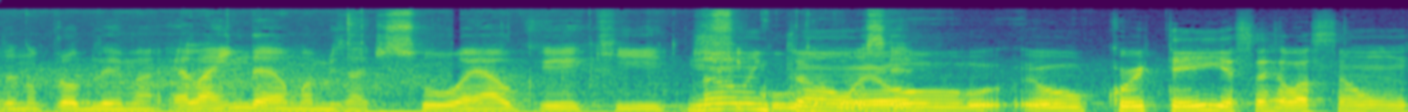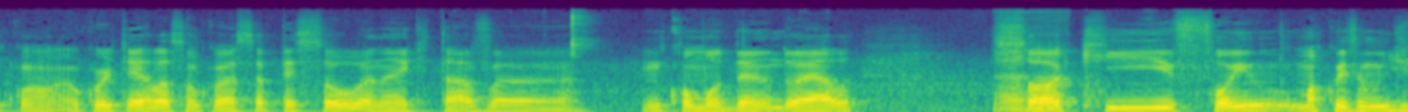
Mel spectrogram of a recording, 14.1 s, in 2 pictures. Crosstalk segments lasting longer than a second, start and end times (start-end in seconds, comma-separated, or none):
3.4-4.6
